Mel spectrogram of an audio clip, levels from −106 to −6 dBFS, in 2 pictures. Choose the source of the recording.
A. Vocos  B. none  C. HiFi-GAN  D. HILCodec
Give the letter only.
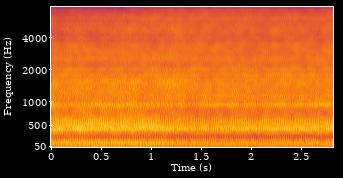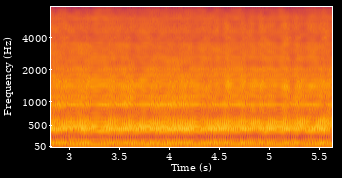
A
